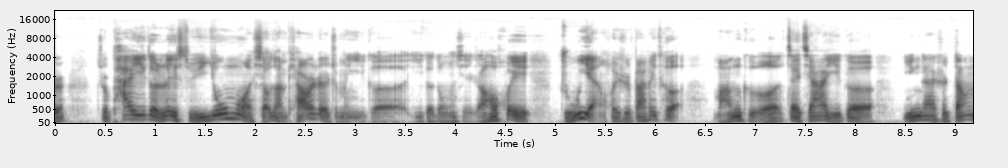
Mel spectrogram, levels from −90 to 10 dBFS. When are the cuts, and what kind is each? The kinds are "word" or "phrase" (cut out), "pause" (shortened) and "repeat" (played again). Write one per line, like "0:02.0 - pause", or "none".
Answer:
none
